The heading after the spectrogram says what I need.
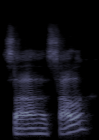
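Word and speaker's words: Saleh: better than last year so they've hired robert salah salah how do you say that jeffery robert sala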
